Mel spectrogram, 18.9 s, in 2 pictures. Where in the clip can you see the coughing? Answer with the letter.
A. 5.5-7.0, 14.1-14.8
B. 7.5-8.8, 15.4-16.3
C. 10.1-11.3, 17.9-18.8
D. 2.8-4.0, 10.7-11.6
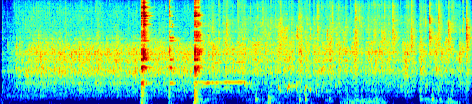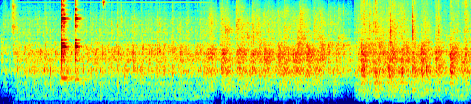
A.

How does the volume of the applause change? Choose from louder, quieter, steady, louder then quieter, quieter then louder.
louder.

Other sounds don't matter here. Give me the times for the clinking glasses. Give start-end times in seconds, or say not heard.
2.8-4.0, 10.7-11.6.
